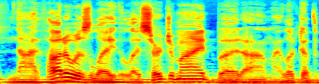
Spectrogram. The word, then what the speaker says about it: lysergamide: Now, I thought it was lysergamide, but I looked up the pronunciation.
